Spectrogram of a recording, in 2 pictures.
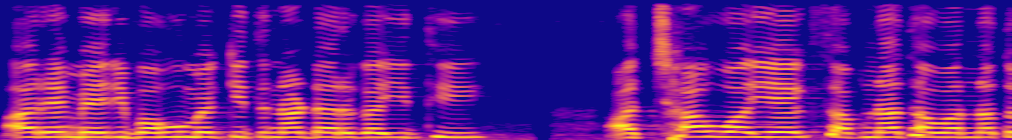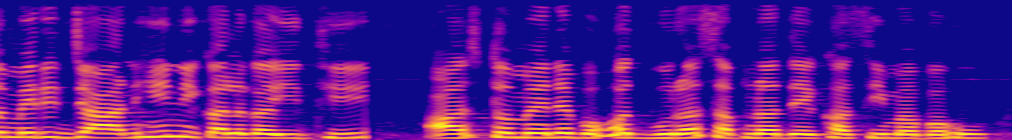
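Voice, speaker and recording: A woman's voice: high-pitched, little pitch movement, measured pace, clean tone. A woman voicing a frightened old village mother-in-law in a doll story, pleading and fearful.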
